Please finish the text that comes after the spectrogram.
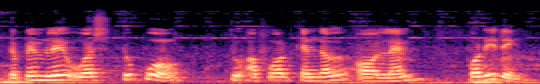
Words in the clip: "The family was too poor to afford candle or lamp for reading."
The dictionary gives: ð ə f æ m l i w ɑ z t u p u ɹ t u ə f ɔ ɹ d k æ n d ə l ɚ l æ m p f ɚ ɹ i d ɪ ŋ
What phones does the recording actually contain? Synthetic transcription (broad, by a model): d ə p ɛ m l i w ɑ s t u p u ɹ t u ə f ɔ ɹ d k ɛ n d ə l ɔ l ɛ m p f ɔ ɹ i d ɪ ŋ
